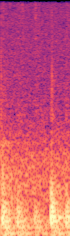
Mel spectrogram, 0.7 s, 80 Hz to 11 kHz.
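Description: A knock on the lower part of a tall, sagging hollow-core wooden door gives a muted, hollow thump centred around 350 Hz, with little high-frequency content and a short decay. This section of the door is hollow from this point down, unlike the solid part above.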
